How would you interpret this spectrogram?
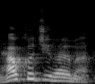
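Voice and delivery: high, loud hurt cry at Homer; heartbroken plea. Retold or imitated. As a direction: plead like a betrayed friend.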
